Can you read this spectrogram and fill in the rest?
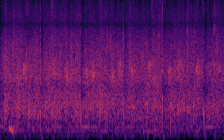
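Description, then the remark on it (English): A small group of about four people claps together steadily for a few seconds, the overlapping claps forming a dense, even patter with no talking. “All right, I got a thing with like four people clapping. So when we clap, we just all got to clap.”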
